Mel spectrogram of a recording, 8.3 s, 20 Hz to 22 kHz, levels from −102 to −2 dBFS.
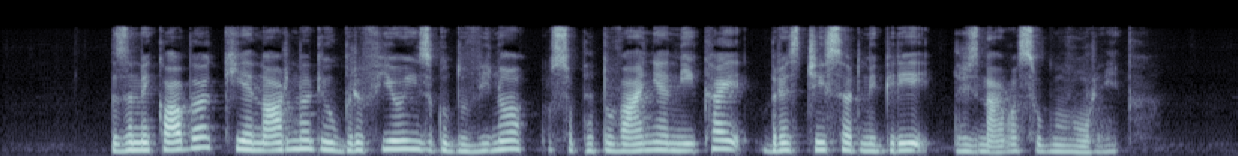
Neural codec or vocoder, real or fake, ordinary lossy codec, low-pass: autoencoder, 22.05 kHz, a latent of 192 numbers a frame, VITS, trained on one speaker; fake; none; none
